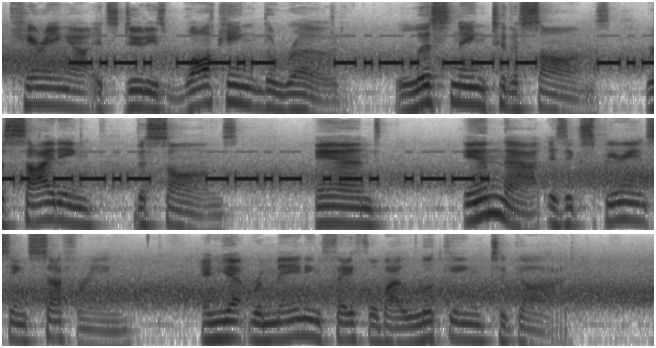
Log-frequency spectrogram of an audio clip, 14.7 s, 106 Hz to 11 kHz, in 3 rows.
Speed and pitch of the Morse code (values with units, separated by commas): 21 wpm, 890 Hz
